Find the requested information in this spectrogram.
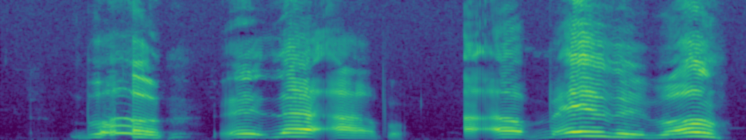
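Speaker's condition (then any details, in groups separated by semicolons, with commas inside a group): Cerebral palsy; atypical speech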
